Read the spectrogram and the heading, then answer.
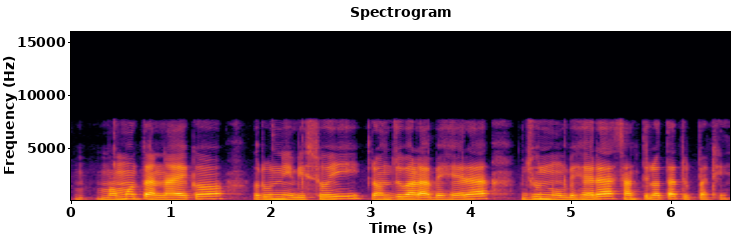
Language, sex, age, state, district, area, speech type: Odia, female, 30-45, Odisha, Nayagarh, rural, spontaneous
